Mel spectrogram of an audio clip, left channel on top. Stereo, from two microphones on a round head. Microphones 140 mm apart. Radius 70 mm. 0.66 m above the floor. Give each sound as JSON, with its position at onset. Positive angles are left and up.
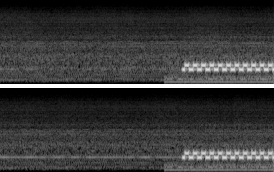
{"t": 1.6, "sound": "a phone ringing", "side_deg": 5}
